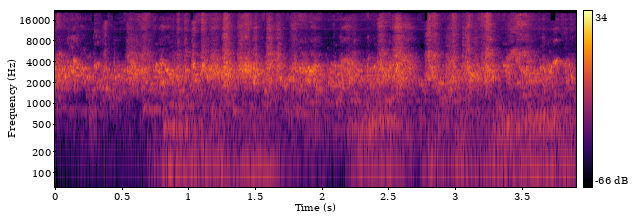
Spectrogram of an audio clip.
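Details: Baby parrot chicks chirping in a continuous high, raspy chorus, accompanied by a low humming rumble in the background.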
